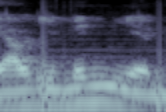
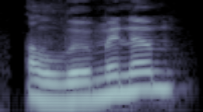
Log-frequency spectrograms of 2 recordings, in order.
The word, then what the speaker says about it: aluminium: I mean, like get an American to say aluminium and kind of how would you say aluminium workless? Aluminum. Exactly. You've dropped the I in aluminium and the way it's spelled properly.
